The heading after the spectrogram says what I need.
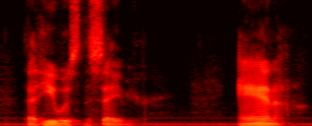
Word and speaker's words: Anna: Anna. That's spelled A-N-N-A in case it sounds like I'm saying Hannah, because Hannah's another wonderful, wonderful woman of the Bible.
